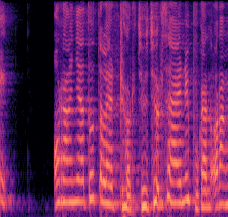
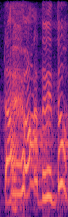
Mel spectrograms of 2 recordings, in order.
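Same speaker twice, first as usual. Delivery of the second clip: laughing; 8 semitones higher, faster than usual. Real, not acted. Laughing at own story.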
